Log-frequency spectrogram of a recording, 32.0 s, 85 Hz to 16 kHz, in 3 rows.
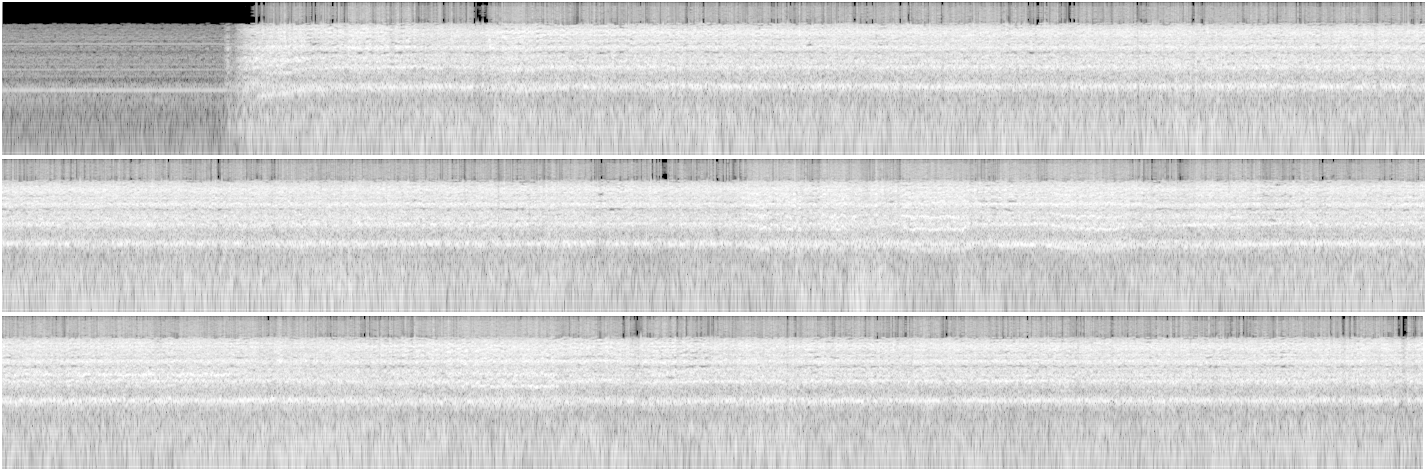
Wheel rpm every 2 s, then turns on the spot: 10, 190, 230, 230, 230, 230, 230, 230, 220, 220, 220, 210, 220, 230, 230, 230.
none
